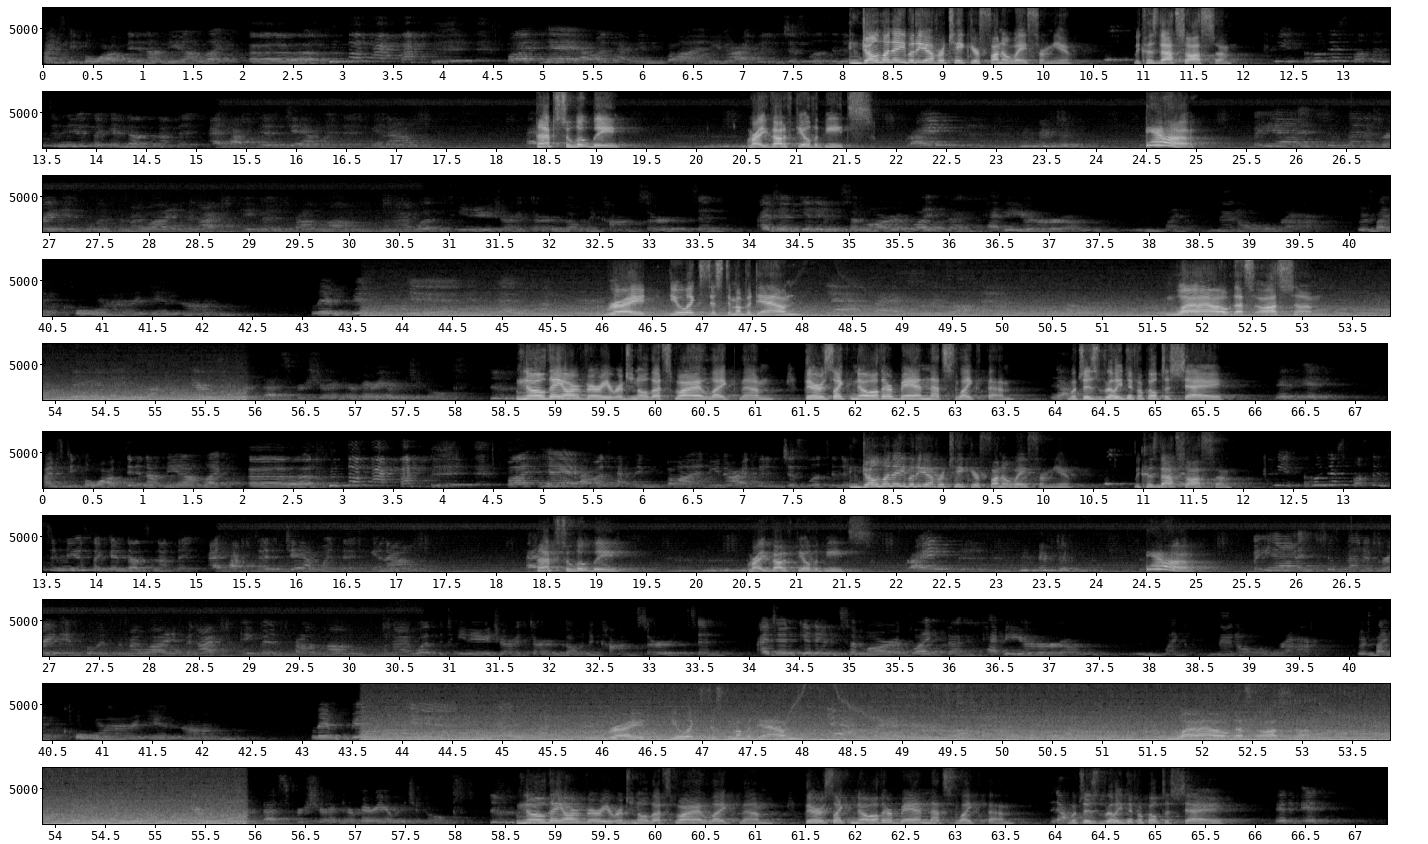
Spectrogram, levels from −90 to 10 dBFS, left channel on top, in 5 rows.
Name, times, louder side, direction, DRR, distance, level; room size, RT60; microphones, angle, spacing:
voice 1, 0.0-1.8 2.0-8.5 10.3-11.5 12.3-17.2 18.3-18.5 18.9-19.2 19.7-20.7 22.1-24.0 24.4-24.9 25.6-33.7 34.1-37.5 37.8-39.6 40.1-40.4 40.7-42.3 43.1-43.7 44.0-46.5 48.2-52.1 53.5-58.1 58.3-59.4 63.9-64.2 66.2-66.6, right 1 dB, 55° right, 5.3 m, -45 dB
voice 2, 8.1-10.3 11.0-11.9 18.4-19.2 20.5-21.7 24.5-25.0 45.9-48.0 51.6-53.2 58.6-61.2 61.5-63.6 64.1-65.7, left 6 dB, 75° left, 0.7 m, -24 dB
sound 1, 15.2-30.7, equal, 15° right, 3.1 m, -53 dB
sound 2, 43.6-55.9, right 4 dB, 80° right, 0.7 m, -30 dB
27.5 x 13.5 x 9.9 m
head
